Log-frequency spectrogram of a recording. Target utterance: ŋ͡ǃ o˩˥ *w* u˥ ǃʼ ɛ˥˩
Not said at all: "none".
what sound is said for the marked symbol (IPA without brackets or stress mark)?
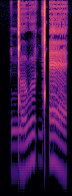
w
